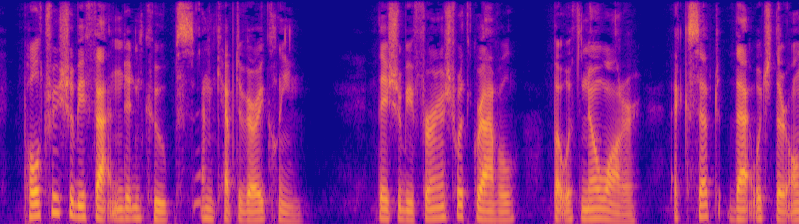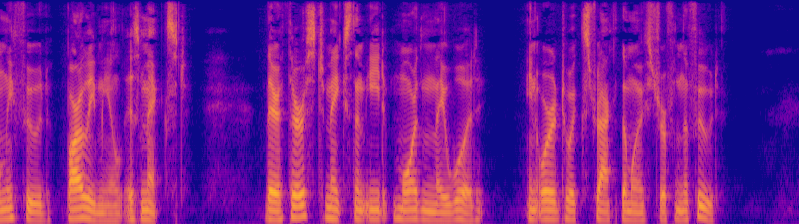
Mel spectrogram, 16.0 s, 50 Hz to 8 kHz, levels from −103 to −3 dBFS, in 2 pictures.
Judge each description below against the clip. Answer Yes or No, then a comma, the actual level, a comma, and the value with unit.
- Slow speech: No, average, 185 wpm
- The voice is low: Yes, low, 120 Hz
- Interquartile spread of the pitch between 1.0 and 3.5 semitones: Yes, average, 2.8 semitones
